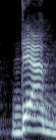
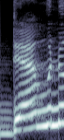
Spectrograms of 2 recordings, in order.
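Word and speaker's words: damn: ऐसी ये डैम, डैम, डैमन नहीं बोलेंगे, डैमन नो, गलत है, इसको राइट प्रोनाउंसिएशन है डैम, डैम।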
